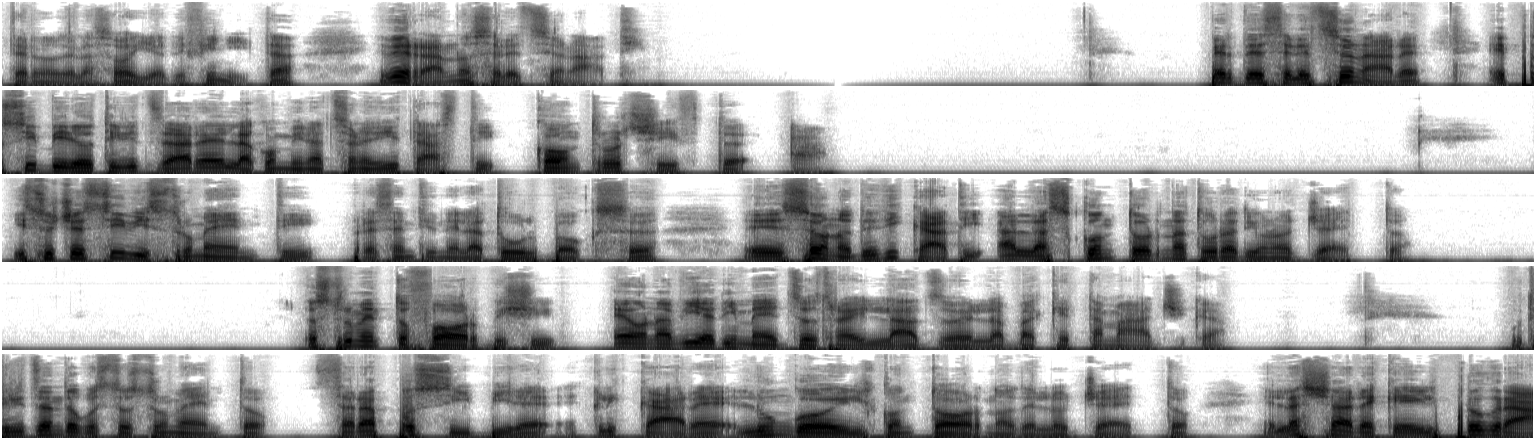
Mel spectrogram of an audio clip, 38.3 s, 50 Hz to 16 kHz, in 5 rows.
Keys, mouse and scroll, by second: 11.6 ctrl+shift+a, 25.8 click, 30.5 click, 31.5 click, 32.4 click, 33.4 click, 34.6 click, 35.6 click, 36.5 click, 37.4 click.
